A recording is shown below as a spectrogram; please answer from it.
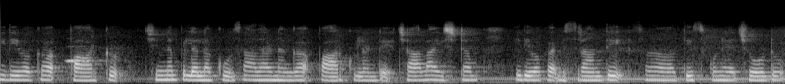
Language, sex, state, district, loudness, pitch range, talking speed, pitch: Telugu, female, Telangana, Nalgonda, -17 LUFS, 195-210 Hz, 115 wpm, 200 Hz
